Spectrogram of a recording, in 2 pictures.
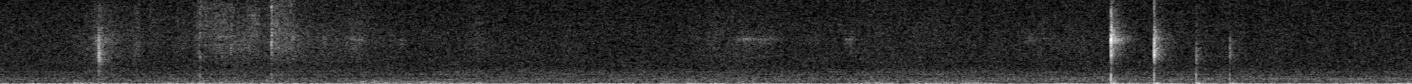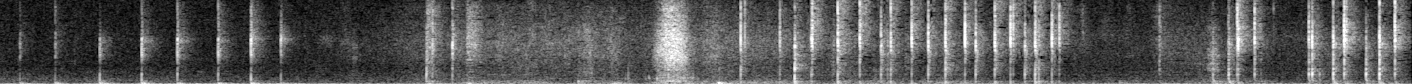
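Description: Long nails tap and scratch the white plastic cap top, the label and the glass of a small, full red glass nail polish bottle while turning it. Soft scratching fills the first few seconds, then sharp, bright clicks and taps grow denser and louder toward the end over a faint low hum.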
